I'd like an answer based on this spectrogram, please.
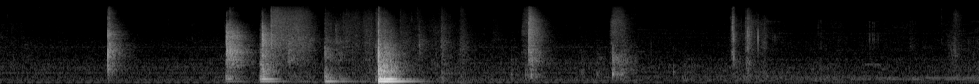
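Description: Felt-tip marker written across a paper book cover in short scratchy strokes, the loudest about four seconds in, the later ones lighter.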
